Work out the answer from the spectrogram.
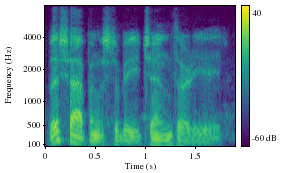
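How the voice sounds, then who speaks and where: An actor playing an easygoing, speculative colleague of a detective, conversational with hesitant asides, in 1950s radio drama style. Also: male voice, low voice, lively intonation, normal speed. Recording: dull vintage radio recording.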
